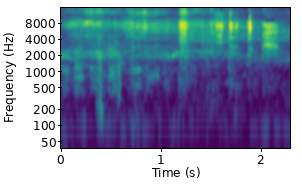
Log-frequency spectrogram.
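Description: Weimaraner panting close to the microphone as it mouths and noses a plush toy in the grass, with short rustles and a few sharp clicks near the end.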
